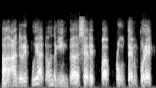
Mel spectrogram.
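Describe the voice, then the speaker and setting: A middle-aged man with a Filipino accent runs his own channel of casual political commentary, wandering slowly and haltingly through his points with fillers, a "no?" tagged onto nearly every phrase, and the occasional throat clear. His mid-pitched voice has a bright, forceful tone. The recording is dry, close and lo-fi.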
